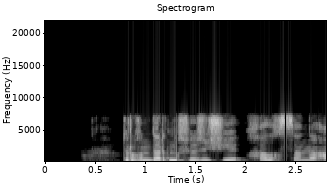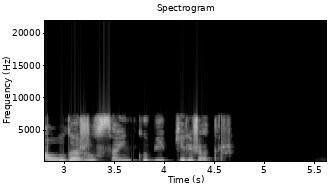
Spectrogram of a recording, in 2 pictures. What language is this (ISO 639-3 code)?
kaz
